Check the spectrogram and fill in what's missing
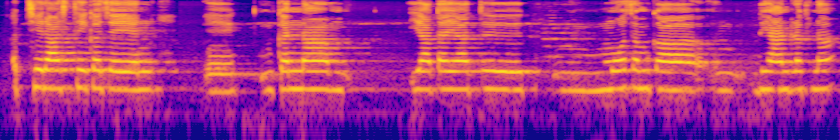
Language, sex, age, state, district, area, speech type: Hindi, female, 18-30, Madhya Pradesh, Hoshangabad, rural, spontaneous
